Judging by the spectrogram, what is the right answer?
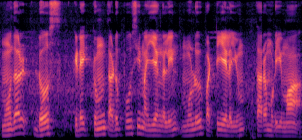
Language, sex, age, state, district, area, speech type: Tamil, male, 45-60, Tamil Nadu, Mayiladuthurai, rural, read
